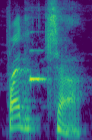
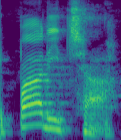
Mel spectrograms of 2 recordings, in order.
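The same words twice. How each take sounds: First: परीक्षा with a swallowed ri; short i. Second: परीक्षा slow with a held ree; long ee. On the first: Teacher showing the error, परीक्षा with short ri. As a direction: rush the ri in परीक्षा. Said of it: "छोटी की मात्रा नहीं". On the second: Teacher giving the correction, परीक्षा slow with long ree. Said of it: "बड़ी ई की मात्रा". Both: Shown as a demonstration.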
